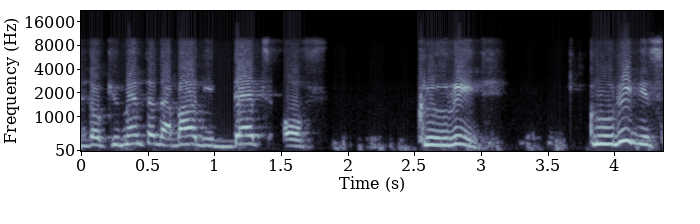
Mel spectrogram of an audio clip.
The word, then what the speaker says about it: Crewe-Read: So I'm going to read about what they documented about the death of Curid. Curid is spelled Crewe-READ.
